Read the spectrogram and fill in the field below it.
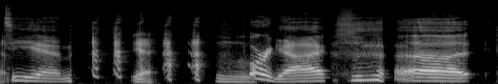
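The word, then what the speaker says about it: Etienne: And he eventually just said, just say it how it's spelt. And that's how ETN came out. ETN.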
